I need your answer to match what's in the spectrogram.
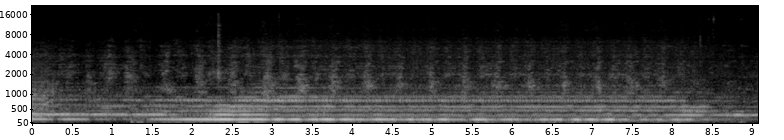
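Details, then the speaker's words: Washing machine drain pump: loud droning hum with a rough, pulsing buzz, about two throbs a second, from the failing pump, which is to be replaced with a new original pump. "esse barulhinho aqui é da bomba d'água vamos fazer a substituição"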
